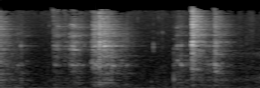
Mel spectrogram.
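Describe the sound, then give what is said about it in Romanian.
Surgical instruments being handled by a feldsher preparing for an amputation: small metal pieces clink and rattle in a few short, bright bursts separated by quieter pauses, with no voices. “Sora m-a privit ciudat, dar prin ochii felcerului a trecut o scânteie de milă și el a început să-și facă de lucru cu instrumentele.”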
